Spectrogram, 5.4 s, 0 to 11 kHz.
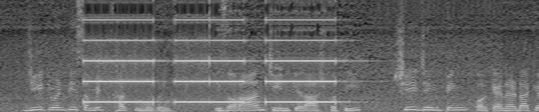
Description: Beep code, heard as beeps from a small speaker, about 1010 Hz, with room echo and speech in Hindi. 3 long. In IBM BIOS tables: keyboard card error.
